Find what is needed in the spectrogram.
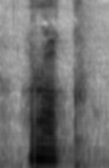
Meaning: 1. crawfish, crayfish 2. cancer
- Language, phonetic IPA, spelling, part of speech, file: Ukrainian, [rak], рак, noun, Uk-рак.ogg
